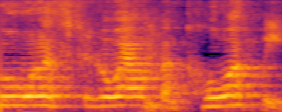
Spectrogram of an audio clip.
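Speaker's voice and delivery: put-on very high voice with slight New York accent. Recalling being called back, the speaker repeats his past self's question: a bit of new york accent. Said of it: "I had a bit of a New York accent".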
